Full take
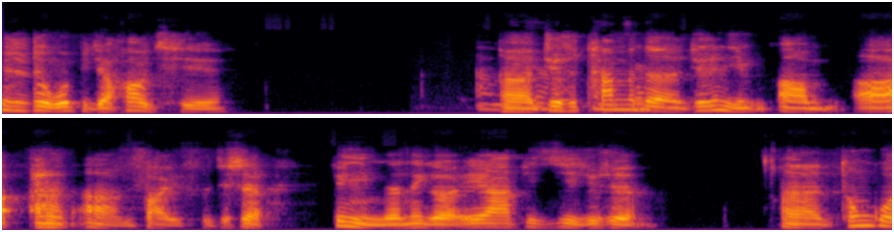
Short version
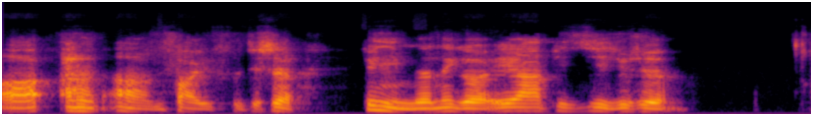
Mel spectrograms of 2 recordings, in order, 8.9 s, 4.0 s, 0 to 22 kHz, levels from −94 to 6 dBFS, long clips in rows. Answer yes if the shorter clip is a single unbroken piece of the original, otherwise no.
yes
